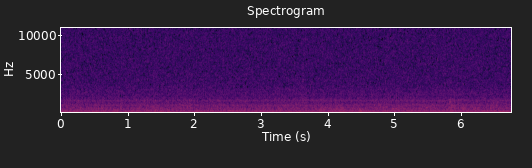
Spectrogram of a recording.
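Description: Steady electrical mains hum with faint hiss, with a brief low thump under a second in.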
